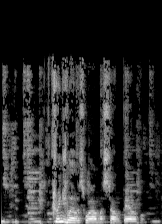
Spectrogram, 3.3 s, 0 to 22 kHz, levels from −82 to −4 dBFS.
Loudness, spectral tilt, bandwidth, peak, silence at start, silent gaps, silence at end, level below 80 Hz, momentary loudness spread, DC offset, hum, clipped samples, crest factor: -13 LUFS; -3.5 dB/octave; 17 kHz; 0 dBFS; 0.05 s; none; 0.05 s; -56 dBFS; 17 LU; under 0.1%; none; under 0.1%; 14 dB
